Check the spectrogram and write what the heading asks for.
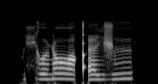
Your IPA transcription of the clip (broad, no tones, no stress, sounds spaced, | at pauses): ç oː ɳ ɔː qʼ iː ʒ ʉ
